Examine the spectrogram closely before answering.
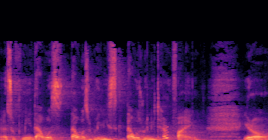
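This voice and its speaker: A woman talks at a moderate pace with lively intonation, over noticeable background noise and audible room echo. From Botswana. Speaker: sociologist and gallery owner. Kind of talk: interview conversation. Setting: gallery, in person. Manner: hesitant, many fillers.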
